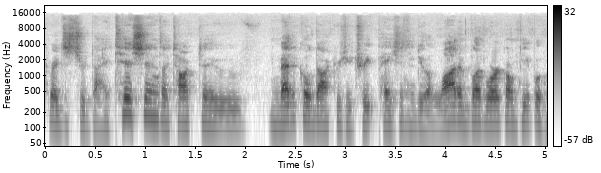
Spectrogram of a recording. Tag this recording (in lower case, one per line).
speech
